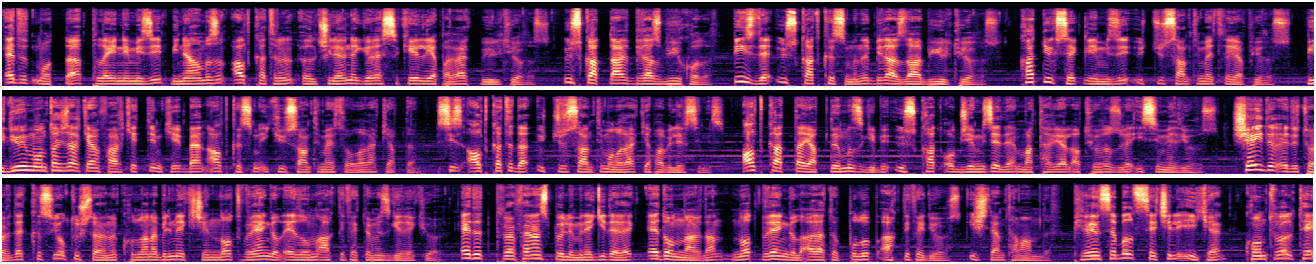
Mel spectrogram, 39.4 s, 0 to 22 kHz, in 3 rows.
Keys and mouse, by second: 2.9 s, 7.6 middle click, 8.3 z, 9.1 g, 10.3 click, 10.7 e, 21.0 x, 21.8 u, 22.0 click, 22.7-25.7 drag, 27.5 ctrl+click, 28.8 middle click, 29.4 click, 31.0-32.0 drag, 37.4 click, 37.9 click.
